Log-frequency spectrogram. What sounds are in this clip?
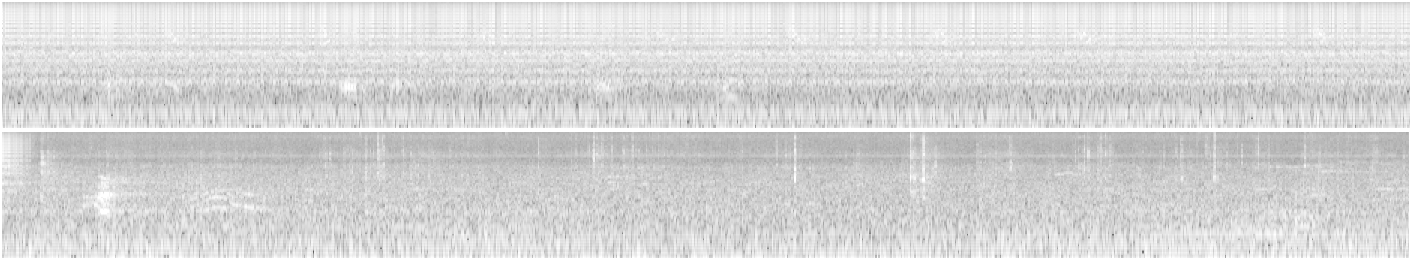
dog barking or whining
